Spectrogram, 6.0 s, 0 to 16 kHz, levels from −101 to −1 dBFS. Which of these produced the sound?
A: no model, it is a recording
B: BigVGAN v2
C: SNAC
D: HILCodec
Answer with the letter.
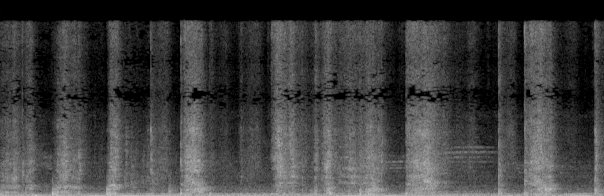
A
